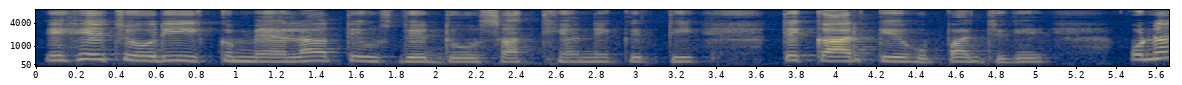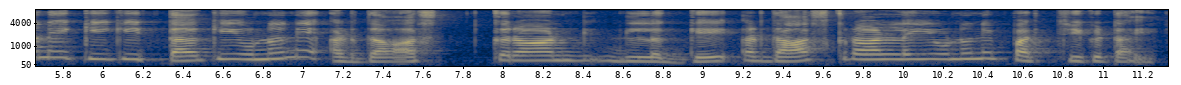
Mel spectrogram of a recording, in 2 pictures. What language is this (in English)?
Punjabi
